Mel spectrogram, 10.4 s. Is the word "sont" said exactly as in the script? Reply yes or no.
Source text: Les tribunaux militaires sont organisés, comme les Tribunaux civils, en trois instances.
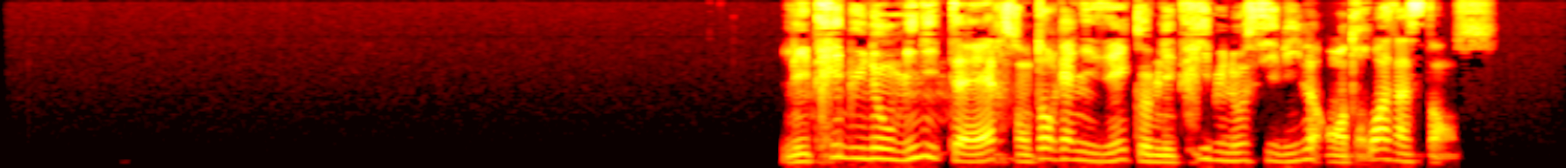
yes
